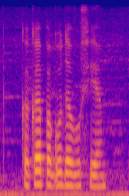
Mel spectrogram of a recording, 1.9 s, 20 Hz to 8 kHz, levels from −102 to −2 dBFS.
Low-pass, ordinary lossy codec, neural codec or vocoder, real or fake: 7.2 kHz; none; none; real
